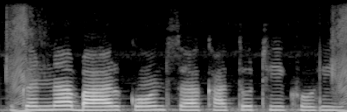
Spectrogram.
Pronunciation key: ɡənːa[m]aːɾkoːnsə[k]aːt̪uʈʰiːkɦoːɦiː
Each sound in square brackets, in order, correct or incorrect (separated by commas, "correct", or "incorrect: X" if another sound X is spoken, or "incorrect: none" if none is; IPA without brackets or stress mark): incorrect: b, incorrect: kʰ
